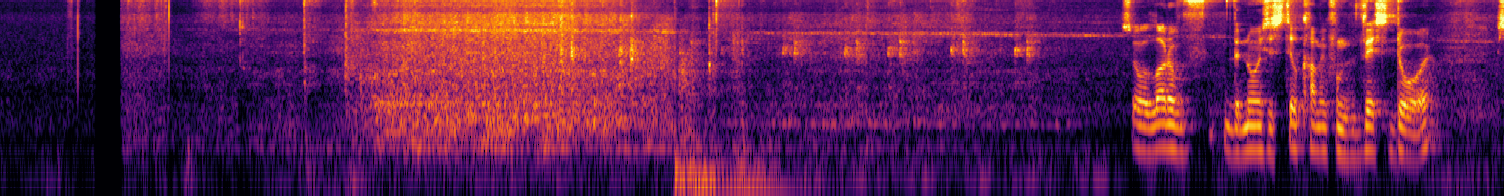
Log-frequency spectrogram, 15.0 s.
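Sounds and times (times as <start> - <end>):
train rushing rail noise: 1.2 - 13.6
heavy low rumble: 1.7 - 12.4.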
